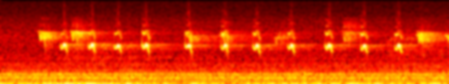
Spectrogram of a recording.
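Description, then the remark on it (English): A rapid, steady series of about a dozen short, loud toop calls from a wild crossbill rings out in the trees right above, clear, with faint chatter from other birds and no talking. “And there's still a lot of crossbill activity in the trees right above.”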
